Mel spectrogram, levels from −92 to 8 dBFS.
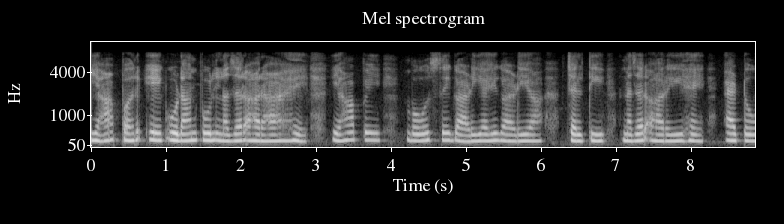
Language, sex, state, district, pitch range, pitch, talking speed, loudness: Hindi, female, Odisha, Khordha, 205-220 Hz, 215 Hz, 150 wpm, -16 LUFS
